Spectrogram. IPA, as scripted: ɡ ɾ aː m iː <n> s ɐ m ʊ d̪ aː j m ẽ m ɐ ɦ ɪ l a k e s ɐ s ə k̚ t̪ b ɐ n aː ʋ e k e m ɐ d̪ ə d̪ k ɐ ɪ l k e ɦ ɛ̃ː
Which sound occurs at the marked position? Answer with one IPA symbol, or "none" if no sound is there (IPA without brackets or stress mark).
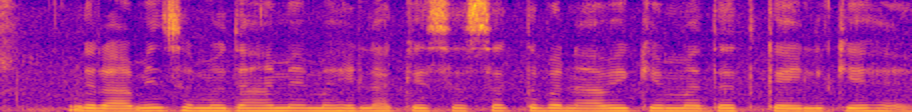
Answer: n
